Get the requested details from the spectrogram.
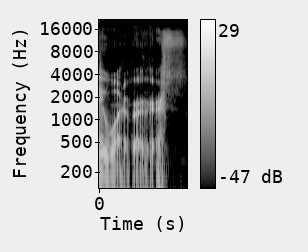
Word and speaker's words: Whataburger: How do you say it? Whataburger or water? – I just say Whataburger. – You just have to say it really fast and.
